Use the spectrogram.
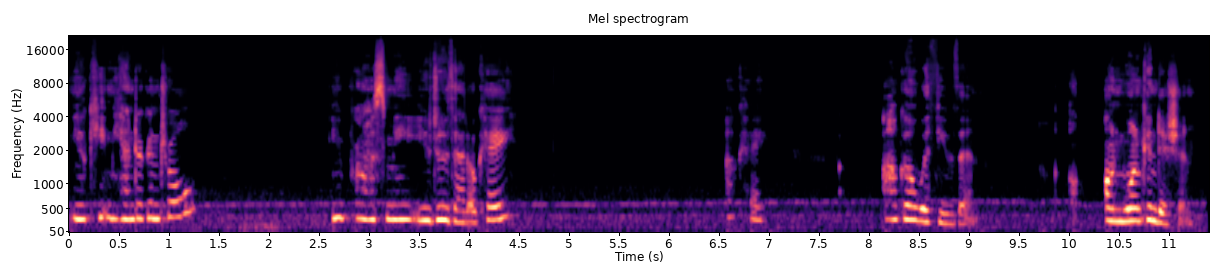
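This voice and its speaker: A woman playing a remorseful, self-loathing cursed princess turned beast in an ASMR roleplay, halting and confessional, often hushed to near-whispers. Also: sits high, a little hiss or hum. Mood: hesitant, pleading. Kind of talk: dramatic ASMR roleplay monologue to the listener.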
